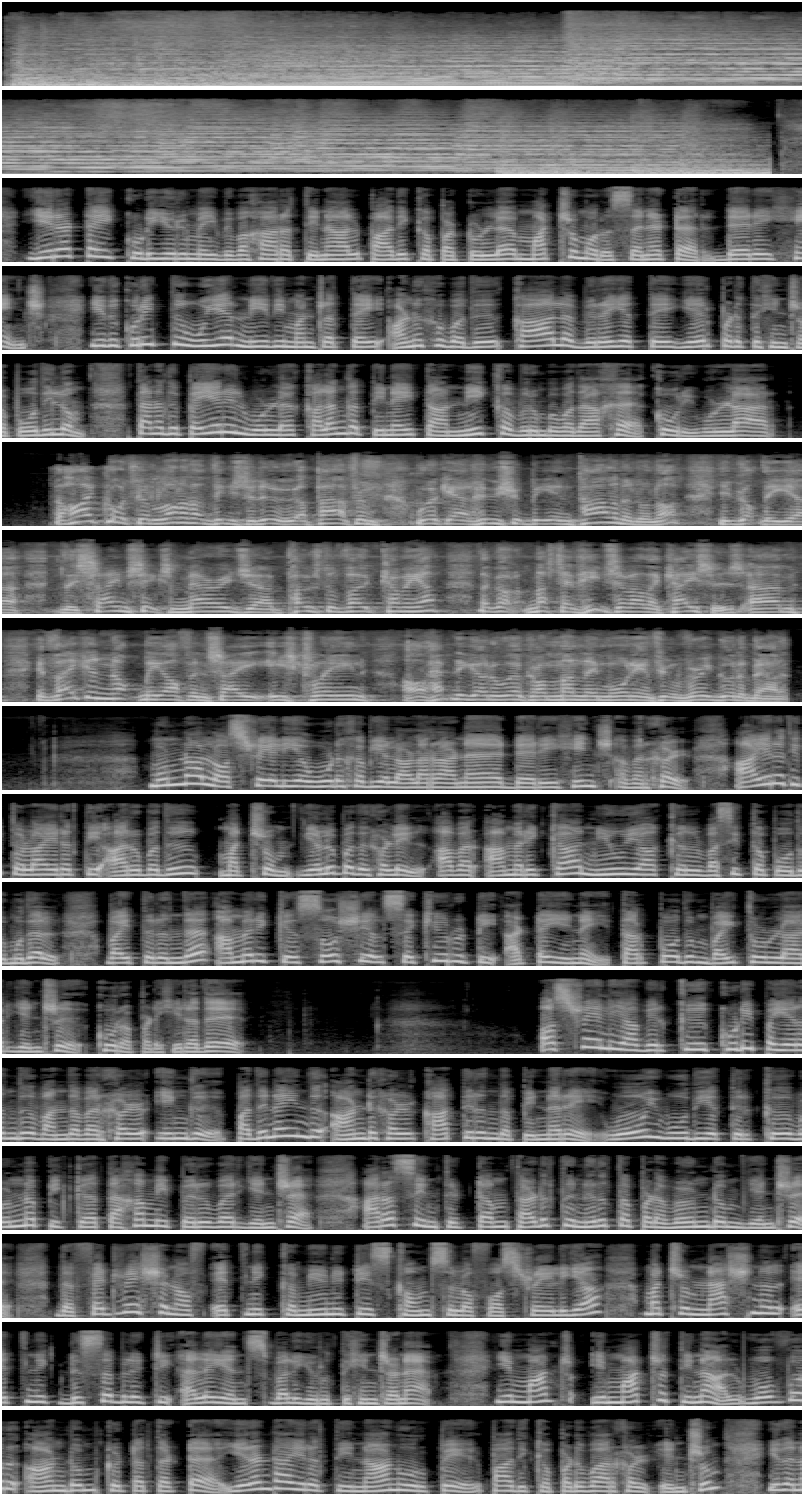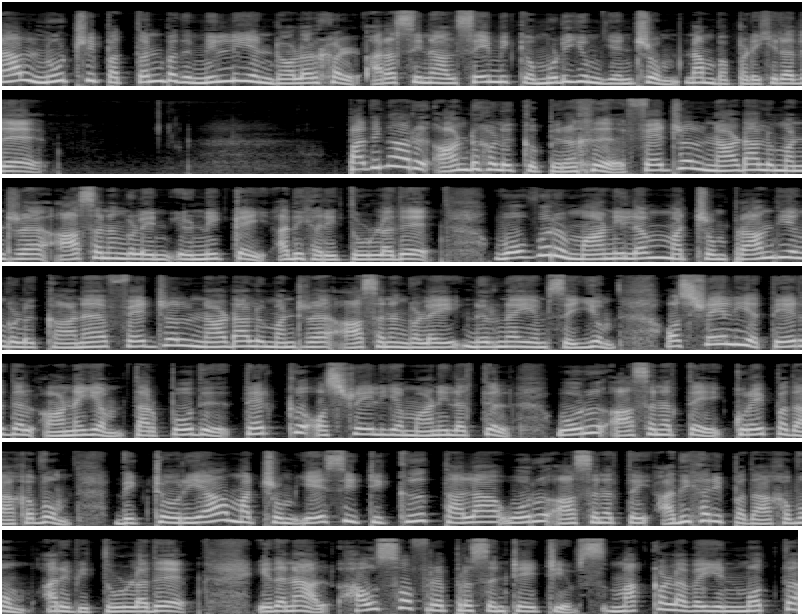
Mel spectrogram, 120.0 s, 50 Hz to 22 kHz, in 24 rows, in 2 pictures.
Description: The news bulletin broadcasted on 1st September 2017 at 8pm.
